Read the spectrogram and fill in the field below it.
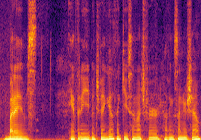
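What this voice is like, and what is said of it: Good radio voice. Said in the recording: “That's a good radio voice.”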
